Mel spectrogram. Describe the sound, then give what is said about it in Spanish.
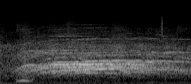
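A church audience shouting for joy during a sermon, many voices swelling together into one loud, sustained cry that fades slightly at the end. “Aleluya, ese aplauso para el Señor, aleluya. Un grito de júbilo.”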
